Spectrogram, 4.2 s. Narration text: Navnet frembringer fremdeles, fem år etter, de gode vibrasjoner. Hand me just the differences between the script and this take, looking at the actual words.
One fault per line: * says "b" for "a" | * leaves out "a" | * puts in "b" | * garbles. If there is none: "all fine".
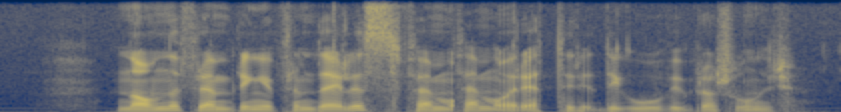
* puts in "fem"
